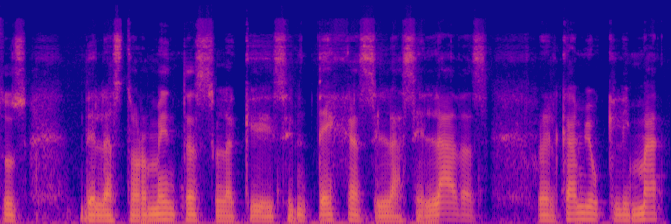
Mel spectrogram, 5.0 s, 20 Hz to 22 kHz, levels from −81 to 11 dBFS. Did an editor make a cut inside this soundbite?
yes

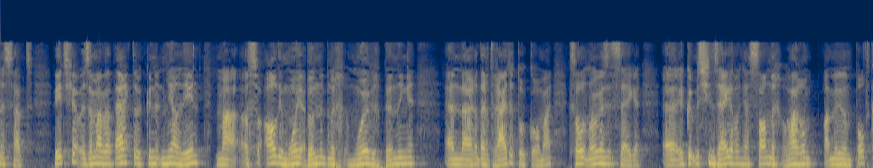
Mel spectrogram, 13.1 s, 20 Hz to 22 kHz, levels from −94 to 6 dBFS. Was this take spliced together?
yes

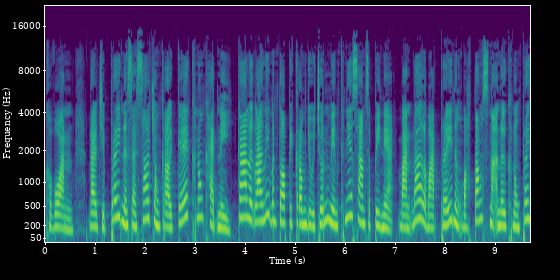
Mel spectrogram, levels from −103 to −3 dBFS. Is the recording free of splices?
no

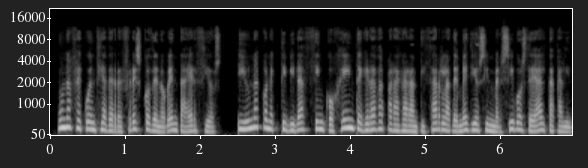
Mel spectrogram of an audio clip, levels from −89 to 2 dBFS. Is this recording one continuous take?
no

